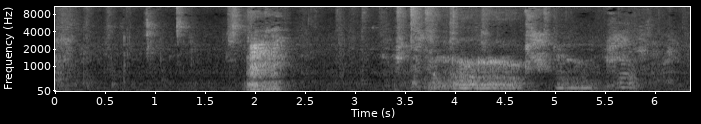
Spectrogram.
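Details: Welsh Corgi with herding-dog instinct playing with a dachshund indoors: a brief gruff bark-like burst, then a sustained low growl lasting about a second and a shorter growl after it, over soft background noise.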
